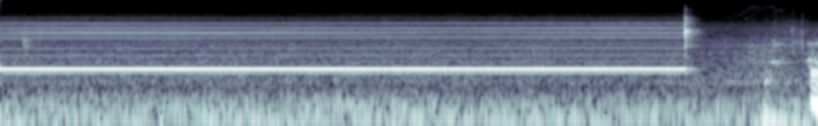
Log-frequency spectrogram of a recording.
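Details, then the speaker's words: Panasonic refrigerator compressor heard from the back: a steady, strained electrical hum for about seven seconds, then a click as the thermal overload protector trips on excessive heating and rising current. "esse barulho é o protetor térmico atuando. Ele tá identificando que existe um aquecimento excessivo."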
